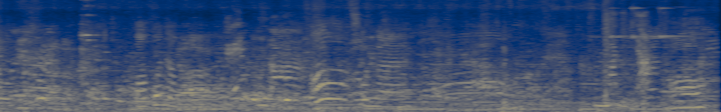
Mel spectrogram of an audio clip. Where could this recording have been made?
in a crowded indoor space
